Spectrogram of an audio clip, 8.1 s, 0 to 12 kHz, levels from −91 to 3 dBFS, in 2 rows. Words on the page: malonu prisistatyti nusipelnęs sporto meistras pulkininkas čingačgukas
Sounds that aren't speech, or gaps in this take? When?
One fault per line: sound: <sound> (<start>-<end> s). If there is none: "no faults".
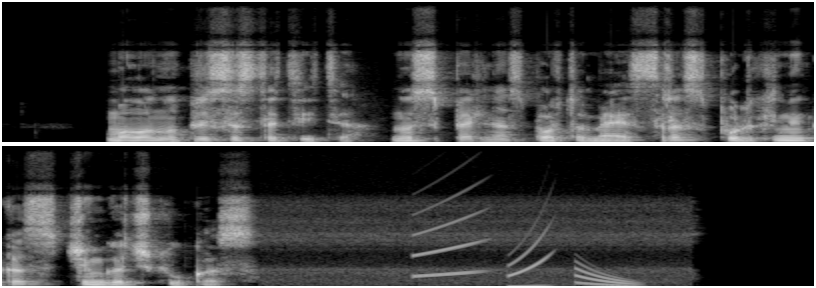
sound: chirp (6.1-7.3 s)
